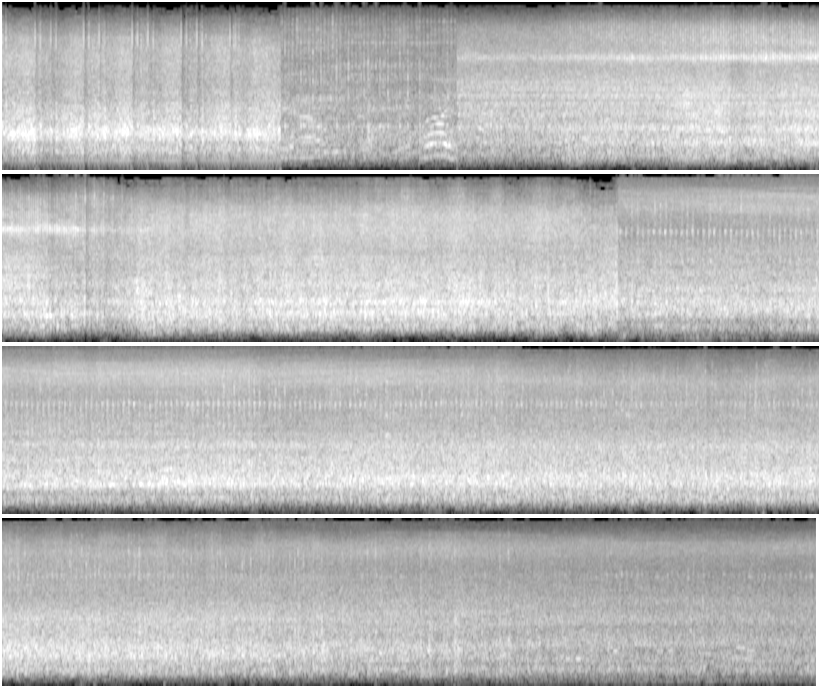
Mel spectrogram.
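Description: A small gasoline-engined model locomotive running with a fast, even exhaust beat for the first few seconds. Then a steady hissing running sound of a large-scale model train on the garden track.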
